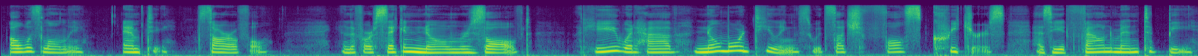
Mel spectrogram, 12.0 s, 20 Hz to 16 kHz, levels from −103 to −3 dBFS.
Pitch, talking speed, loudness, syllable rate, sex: 200 Hz, 140 wpm, -17 LUFS, 4.4 syllables/s, female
